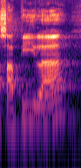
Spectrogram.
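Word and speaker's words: سَبِيلَا: Nah, ini ada bacaan lagi kata sabila. Ya, ini kalau berhenti diwakafkan itu juga dibaca panjang. Ini tadi kita baca lanjut dibaca pendek. Nah, ini juga kalau dibaca lanjut itu juga menjadi pendek.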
